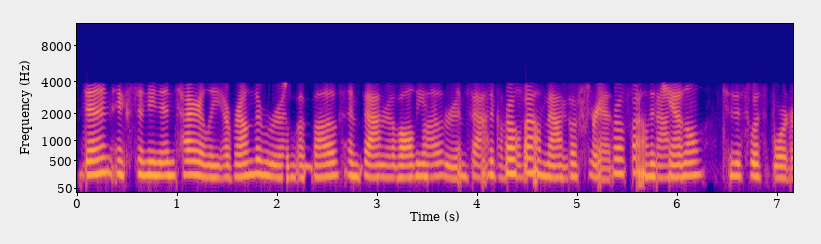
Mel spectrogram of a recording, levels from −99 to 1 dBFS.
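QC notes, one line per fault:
Throughout, Codec 2 vocoder: The speech sounds robotic and buzzy, confined to a narrow band of roughly 150 Hz to 3.7 kHz, with heavy synthetic coloration on every syllable. At 3.2 kbit/s the codec transmits only pitch, voicing, energy and a coarse spectral envelope, never the waveform itself. The decoder then rebuilds the voice from a set of sine waves, which produces the mechanical, hollow timbre and strips away the natural texture of the original.
2.04 to 2.14 s, bit errors on digital voice radio: For about a tenth of a second the voice breaks into a brief warbling blip, with sudden jumps in pitch, level and tone colour. The length points to roughly four corrupted vocoder frames. Each frame's bits drive the pitch, loudness, voicing and spectral shape of the synthesised sound, so an error rate of a few percent scrambles those parameters and turns that stretch into garbled, bleeping gibberish.
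2.99 to 6.19 s, doubled audio track: A second, full-band copy of the speech runs about one second behind the original at roughly 5 dB lower. It has no reverberant tail or room colouring and switches on and off abruptly at the edges of this span, so it sounds like overlapping talk rather than an echo. The likely cause is the same signal being mixed in twice, either through a slower second capture path or an edit that left two copies out of step.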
